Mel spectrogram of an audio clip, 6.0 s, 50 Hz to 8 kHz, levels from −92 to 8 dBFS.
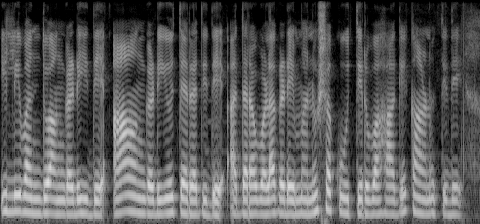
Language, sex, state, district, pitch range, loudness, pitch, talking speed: Kannada, female, Karnataka, Bidar, 185-200 Hz, -15 LUFS, 190 Hz, 130 wpm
